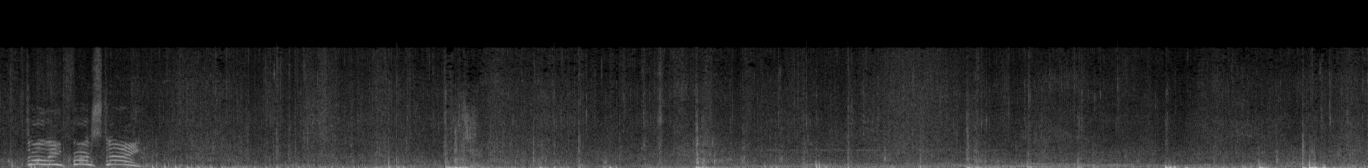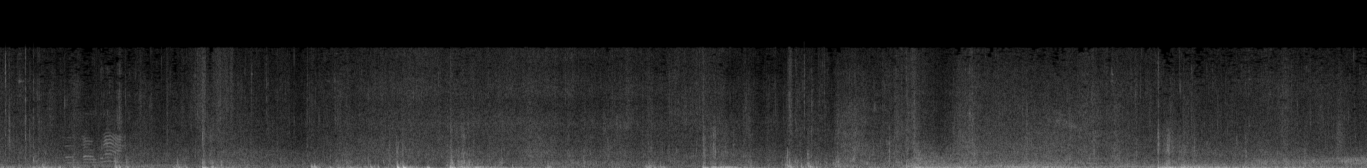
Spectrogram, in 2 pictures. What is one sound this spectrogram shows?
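Gunshots crack and boom in sharp bursts nearby and far off.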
